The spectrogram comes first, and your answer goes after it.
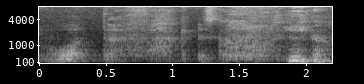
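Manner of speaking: slow, whispered disbelief; stunned whisper. Retold or imitated. Man retelling his arrest to a listener, in a stunned whisper. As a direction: whisper it slowly, as a baffled inner thought.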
